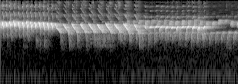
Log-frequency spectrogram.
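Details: Canary song: a fast, high rolling trill of evenly pulsed notes about four per second, stepping down in pitch after one second and continuing as a buzzy, slightly descending roll.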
